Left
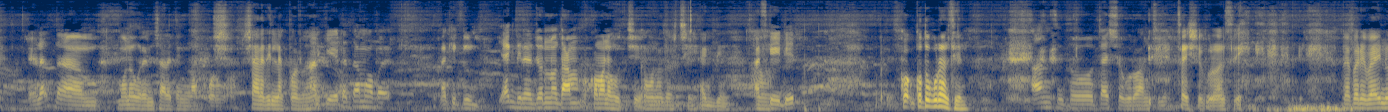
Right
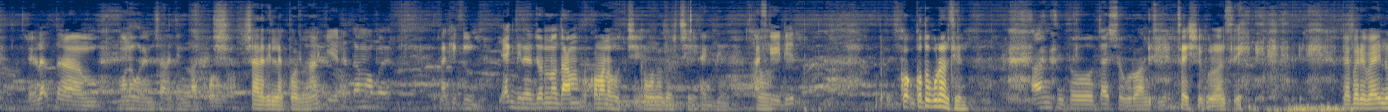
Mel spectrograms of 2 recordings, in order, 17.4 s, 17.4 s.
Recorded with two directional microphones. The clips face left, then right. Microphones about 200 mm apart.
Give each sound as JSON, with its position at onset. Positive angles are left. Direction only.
{"t": 0.4, "sound": "speech", "side_deg": 30}
{"t": 2.6, "sound": "speech", "side_deg": 10}
{"t": 3.9, "sound": "speech", "side_deg": 65}
{"t": 5.5, "sound": "speech", "side_deg": 45}
{"t": 6.3, "sound": "a man's voice", "side_deg": 25}
{"t": 8.0, "sound": "speech", "side_deg": 5}
{"t": 8.7, "sound": "speech", "side_deg": 60}
{"t": 11.2, "sound": "speech", "side_deg": 30}
{"t": 12.5, "sound": "a sound", "side_deg": 20}
{"t": 13.0, "sound": "speech", "side_deg": 15}
{"t": 13.4, "sound": "speech", "side_deg": -5}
